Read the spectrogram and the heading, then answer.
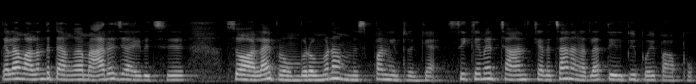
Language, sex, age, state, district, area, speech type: Tamil, female, 30-45, Tamil Nadu, Cuddalore, urban, spontaneous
